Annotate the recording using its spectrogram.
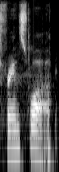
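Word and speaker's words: François: FL when flowerin florus Florance how do you pronounce it uh oh franois is Butler oh is it franois man it's franois the Japanese the Japanese sub really doesn't get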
